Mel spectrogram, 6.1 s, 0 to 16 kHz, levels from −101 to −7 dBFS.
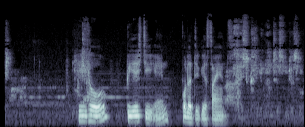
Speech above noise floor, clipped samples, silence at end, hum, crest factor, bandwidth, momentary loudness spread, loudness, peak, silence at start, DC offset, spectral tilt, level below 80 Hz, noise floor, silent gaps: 32 dB; under 0.1%; 0.1 s; none; 20 dB; 9.6 kHz; 18 LU; -29 LUFS; -10 dBFS; 0.1 s; under 0.1%; -6 dB/octave; -62 dBFS; -59 dBFS; none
